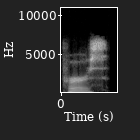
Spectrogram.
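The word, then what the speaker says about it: Peirce: test no zero eight Charles Sanders Pierce pronounced purse the founder of pragmatism America's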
